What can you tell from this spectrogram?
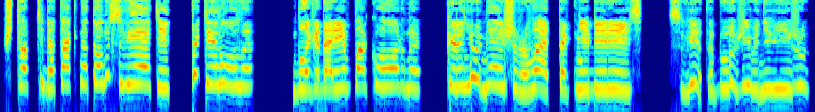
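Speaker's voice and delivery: high, loud outraged scolding; furious complaint; angry sexton. A narrator's reading. Дьячок ругает фельдшера. (возмущённо, высоким голосом)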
